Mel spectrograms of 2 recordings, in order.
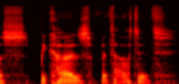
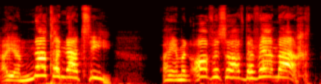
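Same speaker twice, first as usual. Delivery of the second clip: hammed-up, high, shouted German accent; 14 dB louder than usual. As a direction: bellow indignantly like a German officer, hammed up. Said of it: "I'm doing a way better German accent".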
